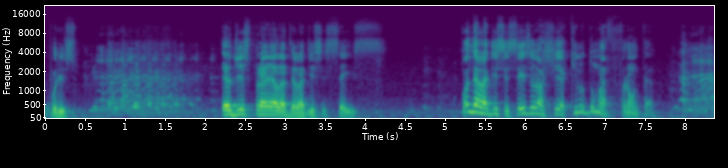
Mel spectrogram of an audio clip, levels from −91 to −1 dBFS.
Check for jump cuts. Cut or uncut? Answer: cut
